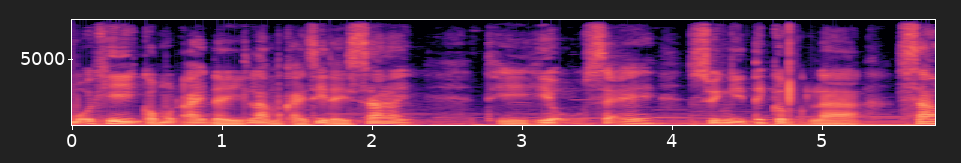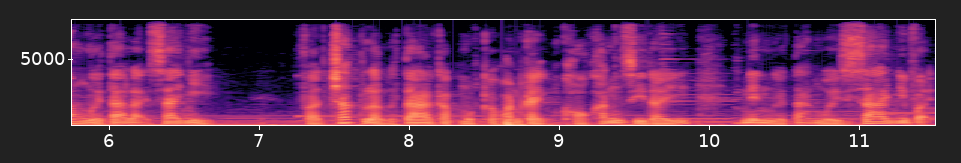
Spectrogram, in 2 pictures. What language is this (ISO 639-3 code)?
vie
